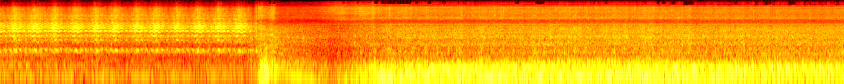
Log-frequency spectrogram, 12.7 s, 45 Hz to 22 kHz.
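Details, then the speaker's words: 1949 Chevy restarted after storage since about 2005, new battery: fast cranking whir, catches, slightly uneven low idle; smoke from both exhaust pipes, owner suspects oil in heads or past valve seals, being monitored. "So we're going to crank it up again. Again, you'll see the smoke, whatnot. We're just going to monitor that, make sure that's not a bigger problem than I assume, and hopefully she'll clear up and run good."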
